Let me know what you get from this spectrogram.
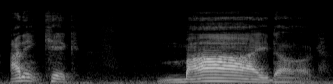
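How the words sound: The word my carries the emphasis. A different dog was kicked. "place the emphasis on the word my"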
